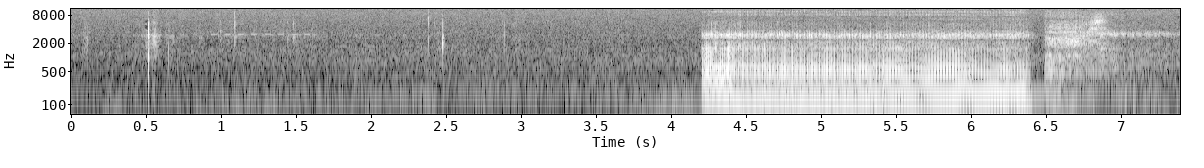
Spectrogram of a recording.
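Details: Dog, very tired, snoring with eyes open: after quiet room noise, one long, loud, buzzing, growl-like snore lasting about two seconds.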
